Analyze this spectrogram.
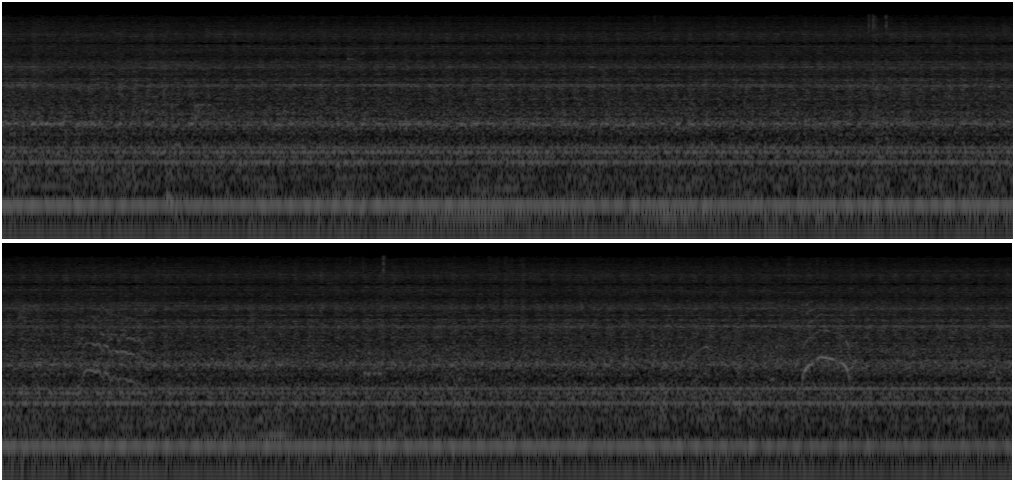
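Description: Steady mechanical hum at an even level throughout, with a few faint, high mews from newborn Ragdoll kittens about halfway through and again near the end.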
